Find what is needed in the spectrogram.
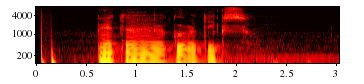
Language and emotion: Russian, neutral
